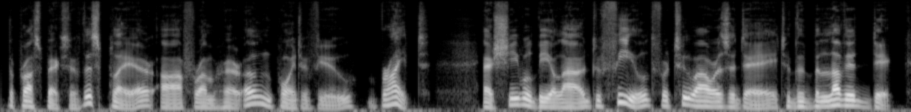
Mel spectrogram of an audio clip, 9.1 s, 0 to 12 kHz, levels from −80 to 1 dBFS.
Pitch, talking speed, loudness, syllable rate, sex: 105 Hz, 190 wpm, -18 LUFS, 4.3 syllables/s, male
